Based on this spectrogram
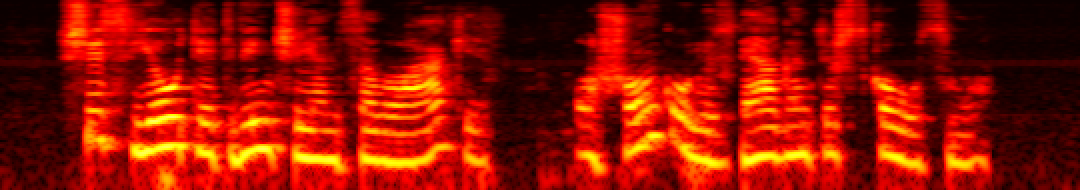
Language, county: Lithuanian, Šiauliai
